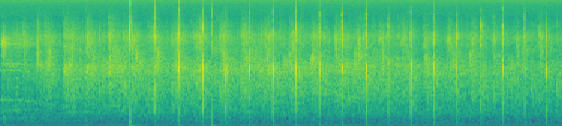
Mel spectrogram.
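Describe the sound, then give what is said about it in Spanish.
Congregation applauding during a church sermon, steady dense clapping with sharp individual claps standing out rhythmically throughout, fairly loud and alone without talk. “¿Le puedes dar un aplauso al Señor?”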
